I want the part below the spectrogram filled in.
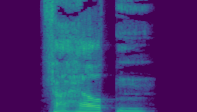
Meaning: to harden
- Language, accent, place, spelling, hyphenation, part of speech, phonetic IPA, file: German, Germany, Berlin, verhärten, ver‧här‧ten, verb, [fɛɐ̯ˈhɛʁtn̩], De-verhärten.ogg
